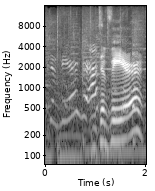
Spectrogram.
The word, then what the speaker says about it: d'Hiver: How do you pronounce it? Devere.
